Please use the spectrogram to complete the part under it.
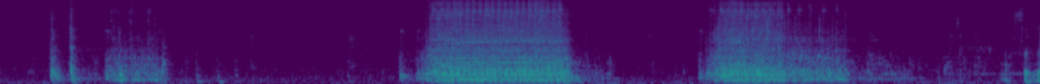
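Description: Sewing machine stitching a leather card wallet, two sustained runs of steady mechanical whirring around the corners, separated by quieter pauses with small handling clicks.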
